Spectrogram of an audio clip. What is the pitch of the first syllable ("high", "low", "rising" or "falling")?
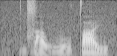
low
